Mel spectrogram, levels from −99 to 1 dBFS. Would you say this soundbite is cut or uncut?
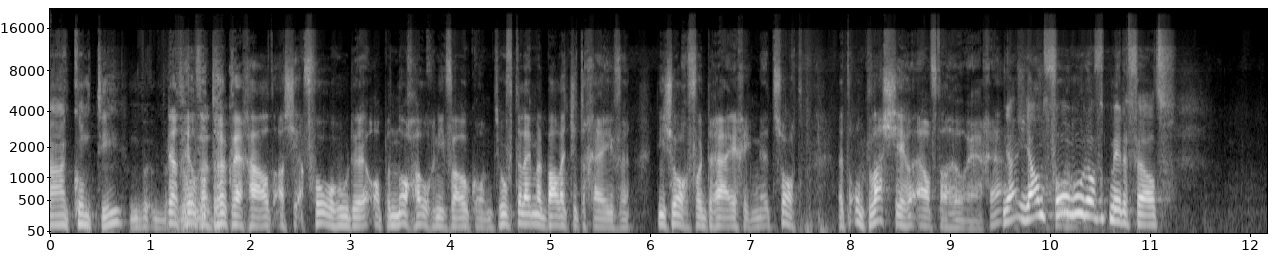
cut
